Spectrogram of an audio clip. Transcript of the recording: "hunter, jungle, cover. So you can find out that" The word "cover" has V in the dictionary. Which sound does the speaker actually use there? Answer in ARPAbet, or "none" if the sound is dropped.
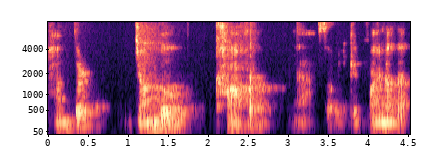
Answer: F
